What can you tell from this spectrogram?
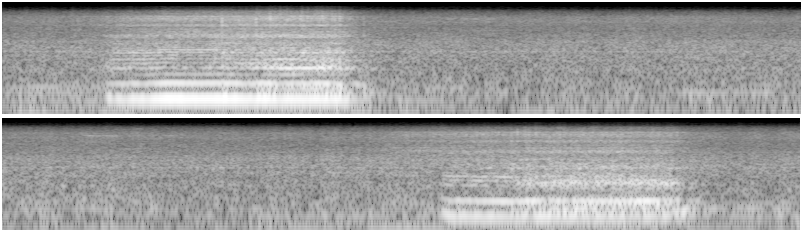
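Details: Loud, low, rattling snoring: two snores about five seconds apart over a quiet room.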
